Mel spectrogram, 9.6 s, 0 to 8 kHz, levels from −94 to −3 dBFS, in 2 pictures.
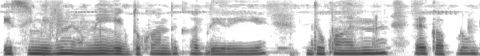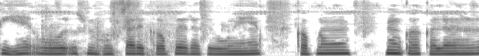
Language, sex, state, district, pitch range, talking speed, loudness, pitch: Hindi, male, Maharashtra, Aurangabad, 145-155 Hz, 170 wpm, -35 LUFS, 150 Hz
